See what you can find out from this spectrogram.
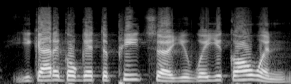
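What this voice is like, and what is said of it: Thick Brooklyn accent impression. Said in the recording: “My grandmother has the thickest accent ... She has a classic Brooklyn ... she has the thickest accent ... with that New York attitude”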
